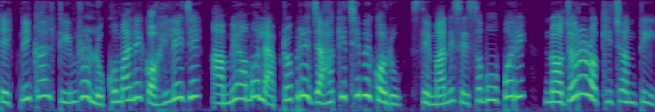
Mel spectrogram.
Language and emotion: Odia, fearful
